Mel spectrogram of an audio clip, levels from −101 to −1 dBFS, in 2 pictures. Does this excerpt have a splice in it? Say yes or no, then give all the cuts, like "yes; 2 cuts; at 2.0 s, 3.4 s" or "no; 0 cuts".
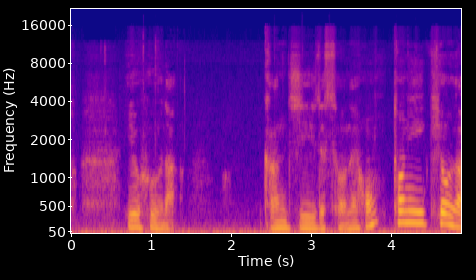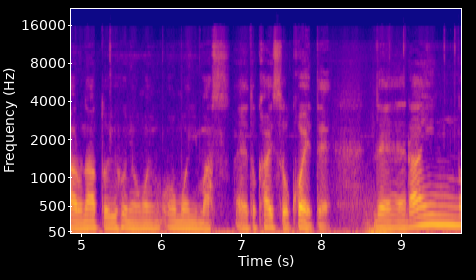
yes; 1 cut; at 6.9 s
